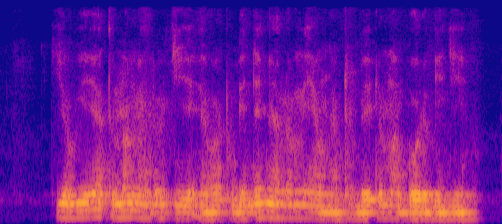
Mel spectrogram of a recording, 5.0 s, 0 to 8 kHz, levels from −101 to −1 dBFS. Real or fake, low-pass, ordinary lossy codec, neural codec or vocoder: fake; 7.2 kHz; MP3, 64 kbps; codec, 24 kHz, 6 kbps, HILCodec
